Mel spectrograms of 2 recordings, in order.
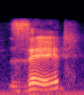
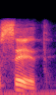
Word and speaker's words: sed: All right, so when you say that, okay, when you pronounce that S, you don't say zed. If I said yo tengo zed, that wouldn't sound right, right? I would have to say sed. Tengo sed, right?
